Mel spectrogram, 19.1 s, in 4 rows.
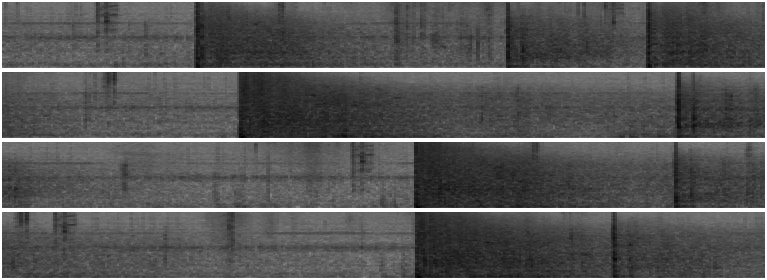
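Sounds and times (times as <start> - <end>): sharp firework crack: 0.8 - 5.3, 6.2 - 10.6, 11.9 - 19.0
firework booms with echo: 1.2 - 2.5, 3.1 - 5.2, 6.2 - 10.3, 12.0 - 15.4, 16.7 - 19.0.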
